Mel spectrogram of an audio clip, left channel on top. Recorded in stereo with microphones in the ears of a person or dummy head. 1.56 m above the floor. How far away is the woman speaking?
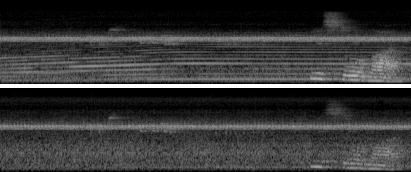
About 0.8 m.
